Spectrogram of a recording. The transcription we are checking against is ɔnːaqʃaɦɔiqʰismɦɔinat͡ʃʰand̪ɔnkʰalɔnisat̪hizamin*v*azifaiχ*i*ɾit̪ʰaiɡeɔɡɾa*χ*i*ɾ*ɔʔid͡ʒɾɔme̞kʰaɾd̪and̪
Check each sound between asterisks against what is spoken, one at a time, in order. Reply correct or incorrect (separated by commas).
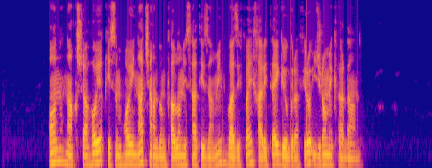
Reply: correct, incorrect, incorrect, correct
